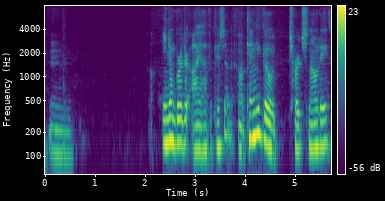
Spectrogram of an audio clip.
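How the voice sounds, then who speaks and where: A man speaks with long, frequent pauses. His intonation is lively. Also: medium pitch for a man, fairly slow pace. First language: Korean. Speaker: student presenter. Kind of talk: casual discussion.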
